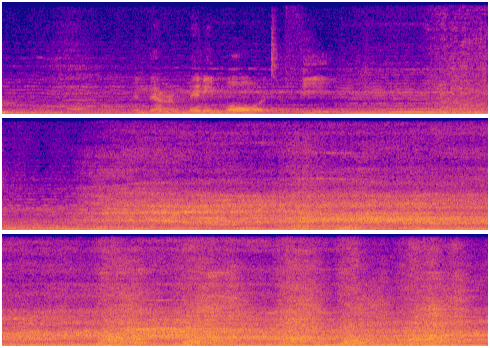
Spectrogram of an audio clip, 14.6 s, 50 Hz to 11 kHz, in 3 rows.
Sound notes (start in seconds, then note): 5.6 creature screeching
